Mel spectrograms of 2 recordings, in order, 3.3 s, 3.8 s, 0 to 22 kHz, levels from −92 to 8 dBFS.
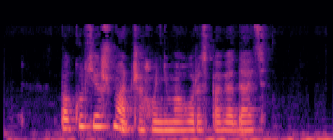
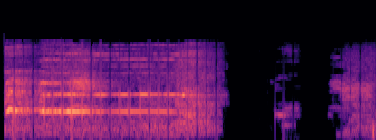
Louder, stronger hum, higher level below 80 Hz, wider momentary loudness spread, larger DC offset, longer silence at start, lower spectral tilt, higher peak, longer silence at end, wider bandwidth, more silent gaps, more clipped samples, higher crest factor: about the same, -26 LUFS vs -24 LUFS; neither; first, -58 dBFS vs -64 dBFS; second, 6 LU vs 20 LU; neither; about the same, 0.05 s vs 0.05 s; first, -5.5 dB/octave vs -2.5 dB/octave; about the same, -8 dBFS vs -6 dBFS; about the same, 0 s vs 0 s; first, 11.5 kHz vs 7.8 kHz; second, none vs 2.30-2.66 s, 3.02-3.28 s; neither; about the same, 18 dB vs 20 dB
